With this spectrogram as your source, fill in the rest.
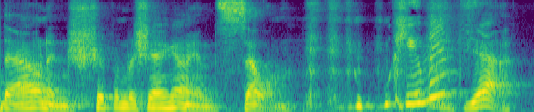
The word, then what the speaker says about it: Shanghai: because I went to Shanghai it's actually Shanghai not Shanghai yeah we're not crazy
